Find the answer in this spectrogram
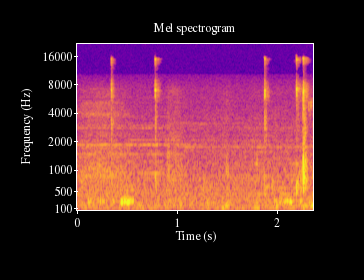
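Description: Near silence broken by a few faint clicks of a computer mouse.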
